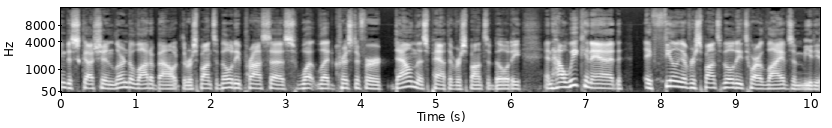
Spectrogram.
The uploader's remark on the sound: at The Path to Agility Conference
